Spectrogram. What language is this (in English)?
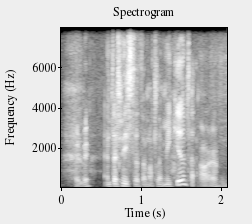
Icelandic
